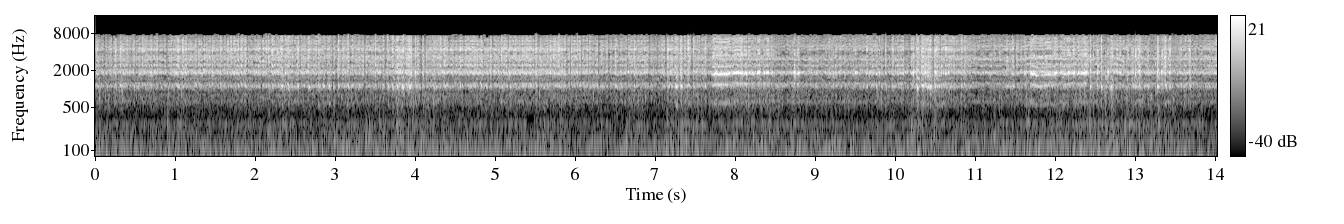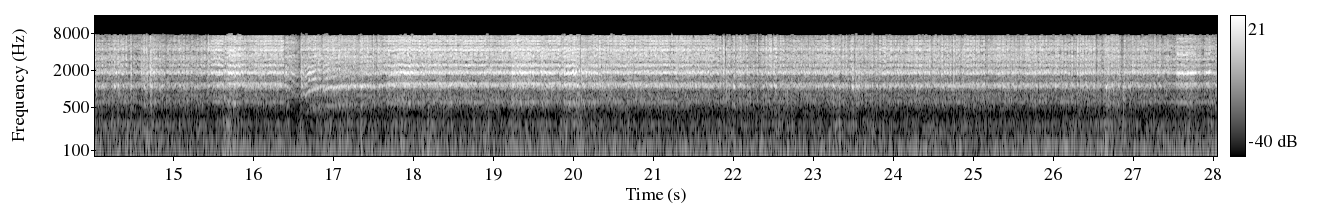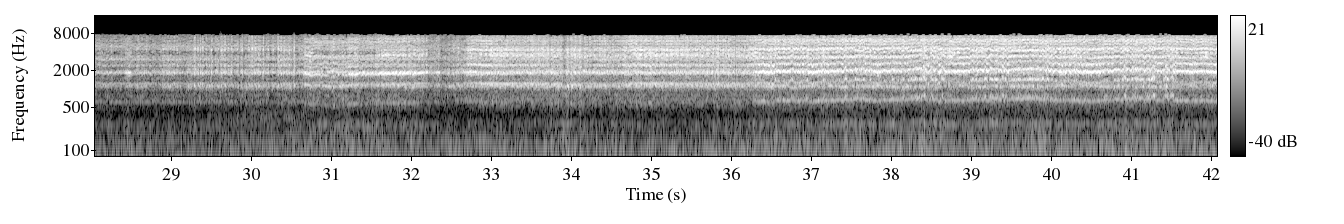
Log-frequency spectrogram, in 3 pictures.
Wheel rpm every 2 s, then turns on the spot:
160, 160, 160, 160, 160, 160, 160, 160, 150, 160, 160, 160, 160, 160, 160, 160, 160, 160, 160, 160, 160.
none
